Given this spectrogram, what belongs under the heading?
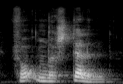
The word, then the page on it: estimer: France; [ɛs.ti.me]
